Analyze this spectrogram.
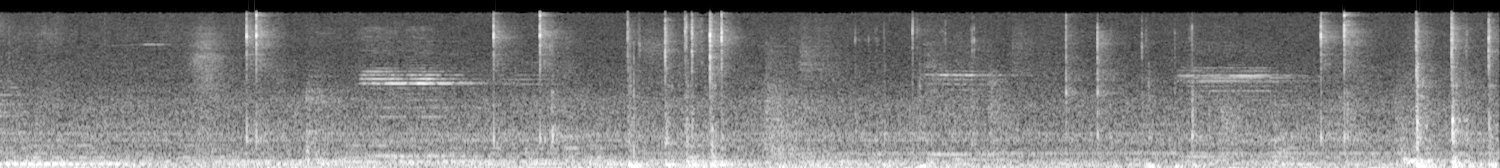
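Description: Computer keyboard keys and mouse buttons clicking at irregular intervals, over a low steady hum.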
